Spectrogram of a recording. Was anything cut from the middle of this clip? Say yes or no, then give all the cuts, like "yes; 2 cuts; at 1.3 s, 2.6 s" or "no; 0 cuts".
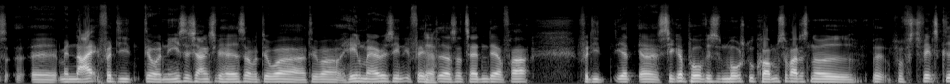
yes; 1 cut; at 1.4 s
